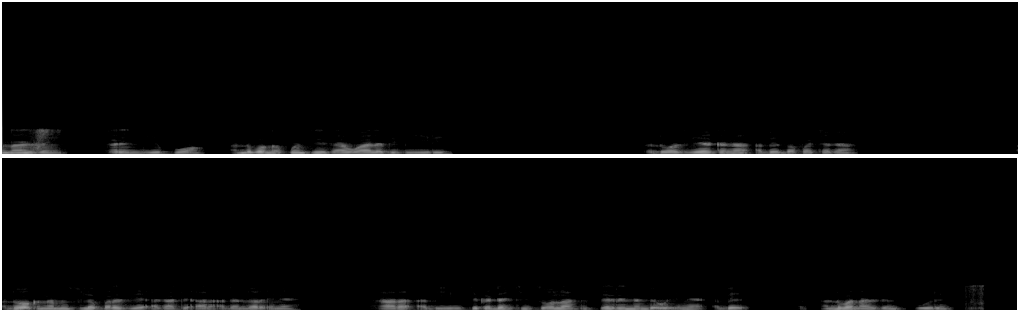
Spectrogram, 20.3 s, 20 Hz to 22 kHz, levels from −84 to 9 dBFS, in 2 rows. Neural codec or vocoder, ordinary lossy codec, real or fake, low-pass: none; AAC, 24 kbps; real; 3.6 kHz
